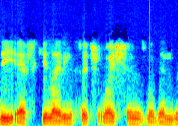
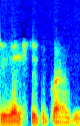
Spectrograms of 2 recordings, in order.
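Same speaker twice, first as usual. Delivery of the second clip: normal talking voice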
